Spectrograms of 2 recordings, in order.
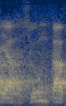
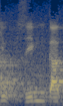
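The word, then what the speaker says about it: يحزنك: Tapi kalau Imam Nafi' bacanya fala yuhzinka qauluhum. Jadi ngikuti mutaaddi karena mazid apa? Ikutkan wazan apa? Ahzana yuhzinu. Tapi kalau kita ngikuti qiraah yang khazana yahzunu sudah mutaaddi apa? Binafsi, makanya kita bacanya fala yahzunka qauluhum bukan fala yuhzinka.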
